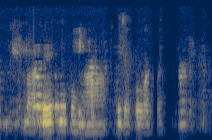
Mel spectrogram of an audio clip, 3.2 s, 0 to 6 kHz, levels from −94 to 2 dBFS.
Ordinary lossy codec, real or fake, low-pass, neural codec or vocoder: AAC, 24 kbps; real; 5.4 kHz; none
